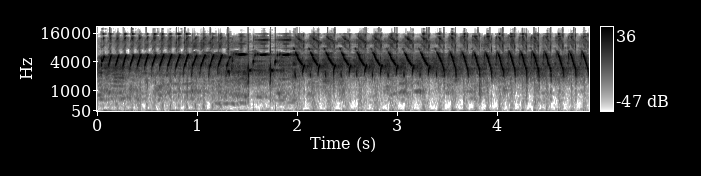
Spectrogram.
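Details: Canary's Mastran song with rich fill: quick regular trill of high notes, a short break of brief whistles, then a fresh roll of repeated downward-sweeping notes at a steady brisk pace.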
